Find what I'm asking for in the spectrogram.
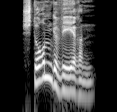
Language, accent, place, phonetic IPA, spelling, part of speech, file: German, Germany, Berlin, [ˈʃtʊʁmɡəˌveːʁən], Sturmgewehren, noun, De-Sturmgewehren.ogg
- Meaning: dative plural of Sturmgewehr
